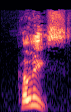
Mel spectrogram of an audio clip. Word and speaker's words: Kelis: But then did you guys hear about Kellis? Right? Am I pronouncing her name right? Kellis? Yeah. Kelis. Thank you.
